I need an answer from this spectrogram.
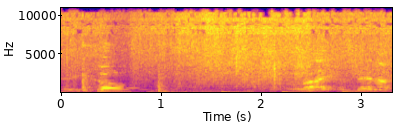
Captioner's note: shrimp sizzling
